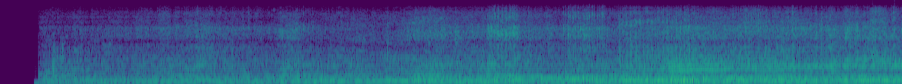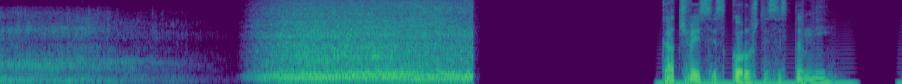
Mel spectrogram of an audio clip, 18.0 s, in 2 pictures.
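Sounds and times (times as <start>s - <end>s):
car engine running: 11.5s - 13.8s.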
